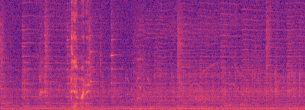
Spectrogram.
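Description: Soft background music under a dramatic scene, carried by a steady low held note, with one brief noise about a second and a half in.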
